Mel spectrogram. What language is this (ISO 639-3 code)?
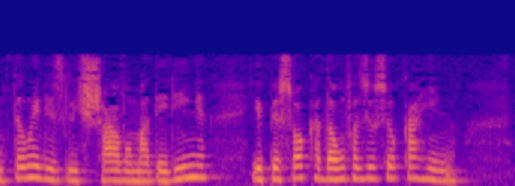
por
